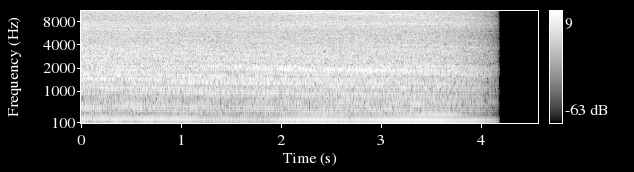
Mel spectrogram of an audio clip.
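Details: Mercedes-Benz A45 AMG turbo petrol engine on a Dynojet at full load, after a fresh ECU remap that fixed knock from a previous tune: a steady, strong drone with no pinging or knocking, then it cuts off.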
